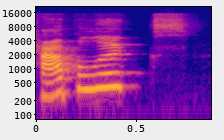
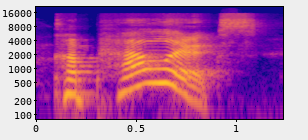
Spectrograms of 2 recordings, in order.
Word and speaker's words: Capellix: the iq h170i elite capolix uh liquid cooler the couple capellax capellix thank you i like need the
